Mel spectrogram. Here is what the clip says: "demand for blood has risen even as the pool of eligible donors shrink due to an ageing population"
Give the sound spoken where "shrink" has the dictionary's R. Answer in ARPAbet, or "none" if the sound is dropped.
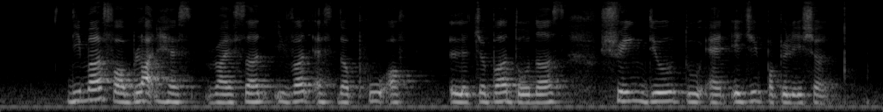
none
